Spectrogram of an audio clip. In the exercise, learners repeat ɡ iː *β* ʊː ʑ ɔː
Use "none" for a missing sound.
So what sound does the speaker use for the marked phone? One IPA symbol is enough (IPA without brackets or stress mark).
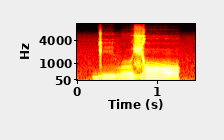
β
